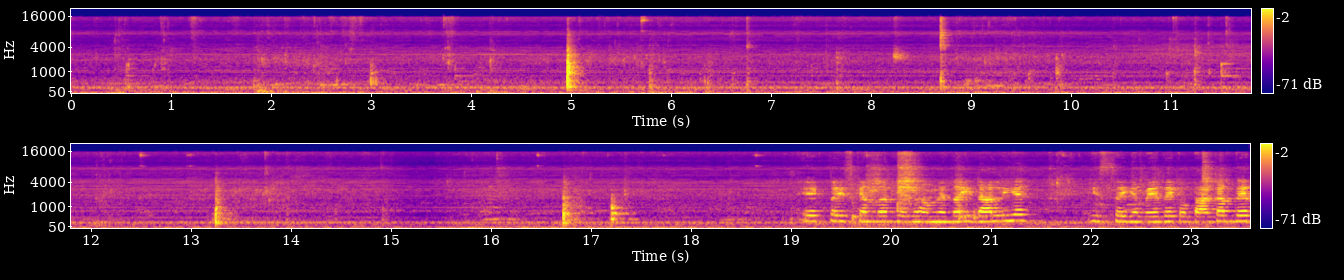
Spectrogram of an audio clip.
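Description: A spoon stirs and scrapes through a thick salad in a glass bowl.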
